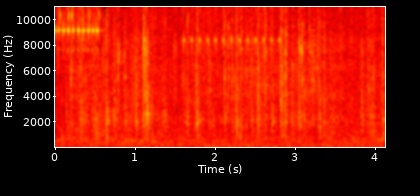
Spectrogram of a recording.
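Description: Computer keyboard typing: irregular quick keystrokes over a faint steady hum.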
